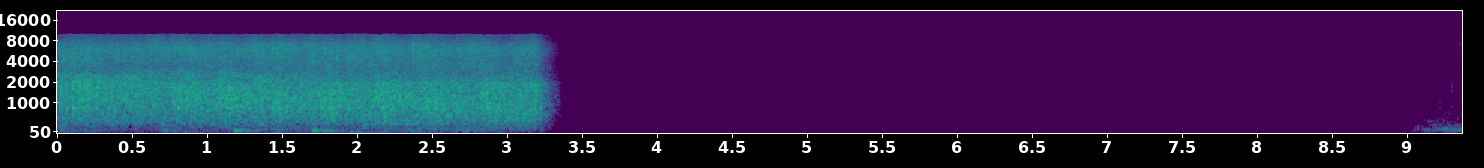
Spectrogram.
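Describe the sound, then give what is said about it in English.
A church audience applauds a guest preacher: a dense, steady burst of clapping for about three seconds that stops abruptly, followed by long silence until faint sound returns at the very end. “Would you give him a hand and welcome him, church?”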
